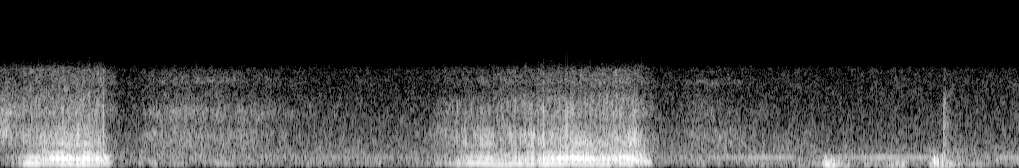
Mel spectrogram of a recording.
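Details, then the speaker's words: Girlfriend, who denies snoring, recorded asleep: two long, rumbling snores on in-breaths, with quieter breathing and a faint steady hum between them; ordinary snoring. "I tried to tell my girlfriend that she snores, but she didn't believe me. I'm finna catch her for the first time."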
